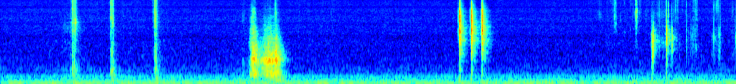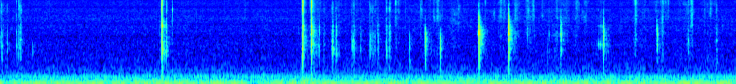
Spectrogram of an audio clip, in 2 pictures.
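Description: Small clicks and taps of nail polish bottles being handled: glass bottles and their plastic caps knocking, and caps being twisted open. There is a brief rattle about three and a half seconds in, a few sharp clicks around six seconds in, and a run of quick small clicks near the end, over a faint steady hum.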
